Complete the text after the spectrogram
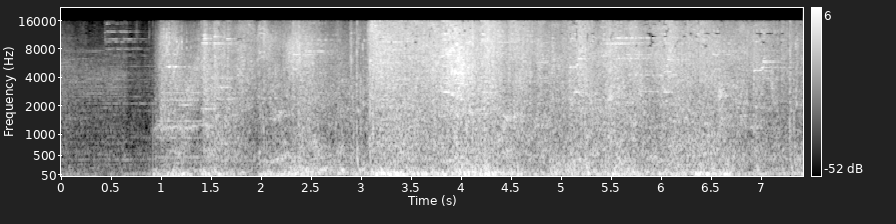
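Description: Spell effects and clashing blows burst and crackle in a hectic fight.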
